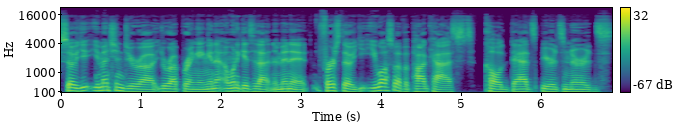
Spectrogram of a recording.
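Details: Adult man; Normal speech.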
